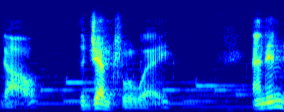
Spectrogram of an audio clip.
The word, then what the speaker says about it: Dao: Do is the Japanese way of pronouncing Dao, the gentle way.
